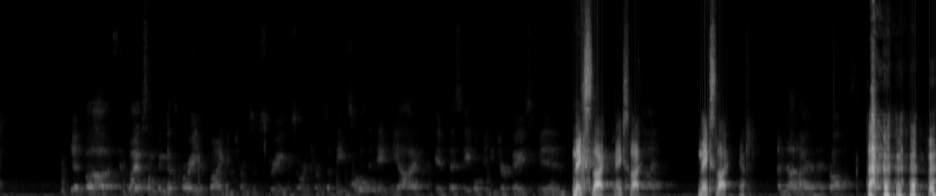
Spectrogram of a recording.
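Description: A young man speaks calmly and steadily through a microphone.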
